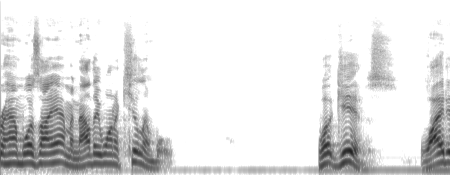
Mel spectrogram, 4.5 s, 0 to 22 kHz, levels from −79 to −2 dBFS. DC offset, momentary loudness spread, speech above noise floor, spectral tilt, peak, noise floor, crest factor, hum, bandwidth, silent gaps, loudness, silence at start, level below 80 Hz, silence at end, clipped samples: under 0.1%; 17 LU; 41 dB; -5.5 dB/octave; -8 dBFS; -63 dBFS; 16 dB; none; 15.5 kHz; none; -23 LUFS; 0 s; -56 dBFS; 0 s; under 0.1%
